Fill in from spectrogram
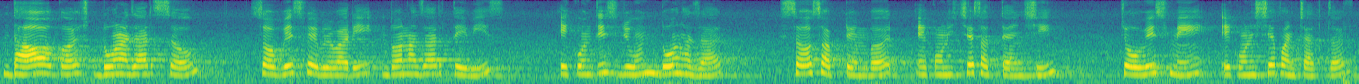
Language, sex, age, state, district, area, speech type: Goan Konkani, female, 18-30, Goa, Bardez, rural, spontaneous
